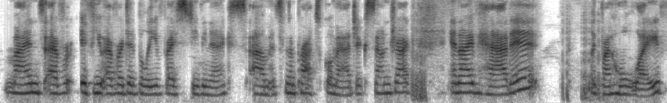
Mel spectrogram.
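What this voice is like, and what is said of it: Cracky, rough voice. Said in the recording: “my voice is like so cracky lately”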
